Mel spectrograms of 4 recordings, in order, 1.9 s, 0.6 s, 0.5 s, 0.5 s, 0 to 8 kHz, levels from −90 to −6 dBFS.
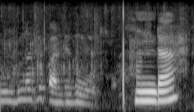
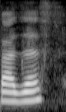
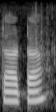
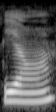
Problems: constant background noise, background conversations at intervals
